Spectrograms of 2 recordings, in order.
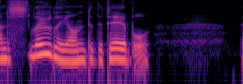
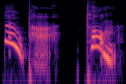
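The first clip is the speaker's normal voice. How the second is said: put-on little boy; 11 semitones higher, slower than usual. A narrator's reading. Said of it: "A little boy came running down".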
